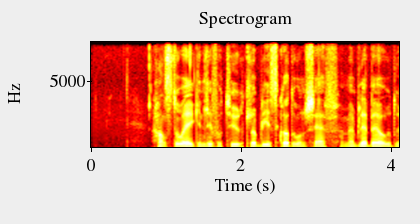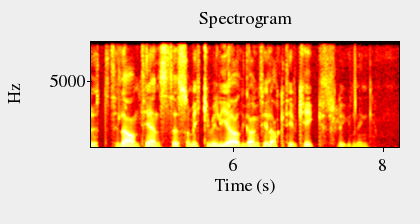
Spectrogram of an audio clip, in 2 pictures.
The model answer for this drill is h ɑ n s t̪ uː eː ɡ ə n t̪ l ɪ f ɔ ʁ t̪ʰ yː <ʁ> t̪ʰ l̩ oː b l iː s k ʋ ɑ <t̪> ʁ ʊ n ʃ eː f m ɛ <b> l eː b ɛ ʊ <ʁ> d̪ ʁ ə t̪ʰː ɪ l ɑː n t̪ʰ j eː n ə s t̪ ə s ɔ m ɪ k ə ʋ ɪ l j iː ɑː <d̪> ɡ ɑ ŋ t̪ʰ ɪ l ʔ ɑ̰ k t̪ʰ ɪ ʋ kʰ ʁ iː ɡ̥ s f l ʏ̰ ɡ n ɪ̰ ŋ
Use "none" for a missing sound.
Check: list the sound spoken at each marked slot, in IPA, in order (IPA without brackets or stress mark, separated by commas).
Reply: ʁ, d̪, b, ʁ, d̪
